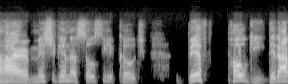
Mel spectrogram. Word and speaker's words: Poggi: So Charlotte 49ers have chosen to hire Michigan associate coach Biff Poggi. Did I pronounce that correctly? Poggi.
